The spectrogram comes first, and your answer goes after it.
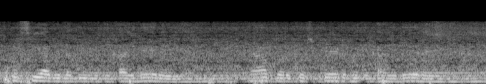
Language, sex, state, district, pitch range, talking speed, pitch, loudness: Hindi, male, Haryana, Charkhi Dadri, 135-150 Hz, 210 wpm, 140 Hz, -15 LUFS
